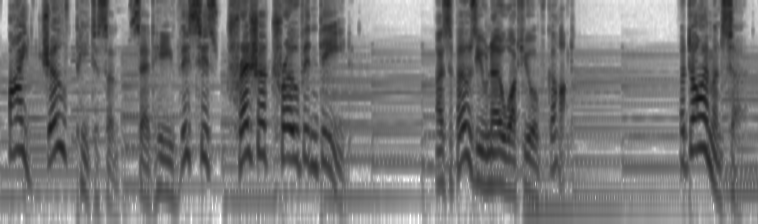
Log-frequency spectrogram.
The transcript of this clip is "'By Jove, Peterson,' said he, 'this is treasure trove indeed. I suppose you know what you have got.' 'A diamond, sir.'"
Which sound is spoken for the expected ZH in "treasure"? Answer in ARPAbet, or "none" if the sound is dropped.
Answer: ZH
